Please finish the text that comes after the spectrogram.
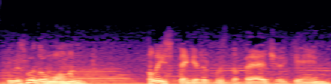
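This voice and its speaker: An actor playing a cagey, sardonic American informant in a vintage crime drama, slangy and unhelpful. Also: male voice, mid-range voice, expressive, brisk, lightly acted. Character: cagey, sardonic, tight-lipped male informant with money. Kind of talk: mid-century crime drama acting. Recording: tinny vintage soundtrack, music behind.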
